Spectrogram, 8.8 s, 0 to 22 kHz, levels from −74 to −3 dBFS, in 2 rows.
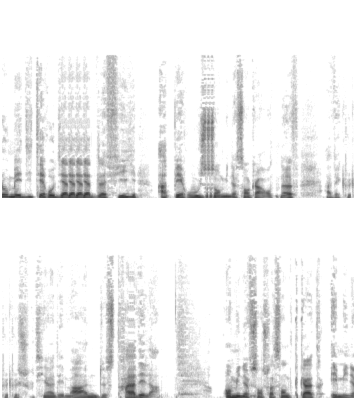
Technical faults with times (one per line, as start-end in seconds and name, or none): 0.81-1.09 repeated frames
2.56-2.65 repeated frames
4.34-4.58 repeated frames
5.99-6.04 repeated frames
8.08-8.15 repeated frames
